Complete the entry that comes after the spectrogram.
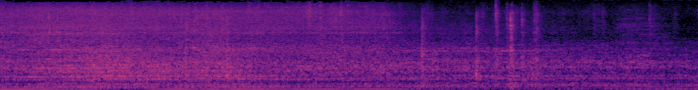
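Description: A car engine idling steadily, with a few light clicks about four to five seconds in.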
